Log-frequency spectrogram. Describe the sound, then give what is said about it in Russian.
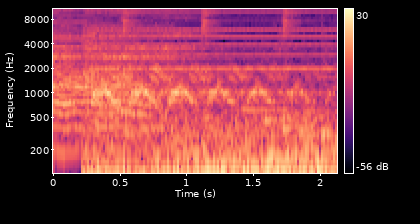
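A siren wails loudly, its pitch rising and falling in repeated, steady cycles over a low rumble. “Играет шарманка и воет сирена.”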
